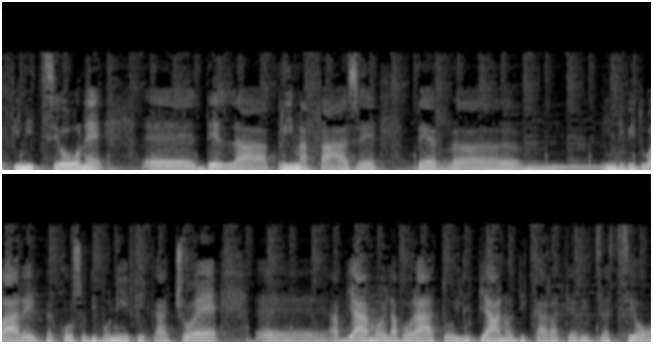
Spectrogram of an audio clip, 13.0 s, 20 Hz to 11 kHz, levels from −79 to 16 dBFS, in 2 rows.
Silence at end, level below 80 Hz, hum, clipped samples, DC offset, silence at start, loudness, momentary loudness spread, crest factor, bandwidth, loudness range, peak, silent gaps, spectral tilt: 0 s; -38 dBFS; none; under 0.1%; under 0.1%; 0 s; -19 LUFS; 11 LU; 16 dB; 8 kHz; 4 LU; -2 dBFS; none; -7 dB/octave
